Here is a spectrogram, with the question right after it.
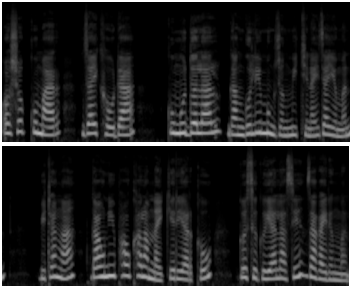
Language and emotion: Bodo, neutral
